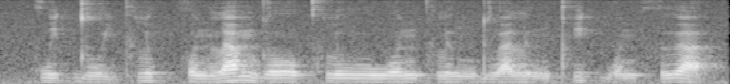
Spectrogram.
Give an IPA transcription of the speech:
k w i˦˥ t̚ d uː˨˩ j pʰ l u˥˩ k̚ h o˧ n l a˥˩ m d oː˧ kʰ l uː˧ w o˦˥ n pʰ l ɯ˩˦ ŋ d u˩˦ a̯ l ɯ˩˦ ŋ pʰ i˥˩ t̚ b o˩˦ n h ɯ˥˩ a̯

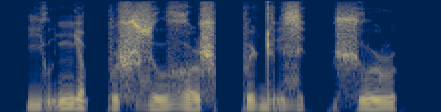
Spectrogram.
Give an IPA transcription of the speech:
j ṵ ɲ a pː u ʂ z u ɣ ɔ ʂ pː i ɖ ḭ z | ʃ u ɭ

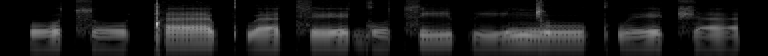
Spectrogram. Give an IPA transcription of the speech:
o˩˥ t͡s oː˩ ǃ æː˦˥ kʷʼ æ˩˥ t͡s eː˩˥ ɡ o˩ t͡s iː˦˥ p iː˩˥ ŋ͡ǀ uː˦˥ kʷʼ eː˩˥ t͡ʃ æ˩

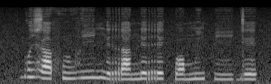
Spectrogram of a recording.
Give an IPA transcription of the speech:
ɡʷ i˦ ɣ a˨ f ũ˨ v iː˦ ŋ ɪ˨ r a˨ n ɪ˦ r e˦ ɡ͡b ɔ˨ m ĩ˦ k͡p iː˨ ɡ e˦

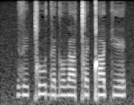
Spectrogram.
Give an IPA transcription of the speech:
z i ǀ u d ɛ d o ð a ǀ ɛ ǃ a kʲ e

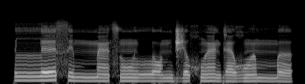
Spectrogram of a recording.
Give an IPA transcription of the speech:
lː ɛ s e mː æ̃ s õ lː ɔ n d͡ʒ ɐ χʷ æ̃ ɡ æ ʁʷ ɐ̃ mː ɐ

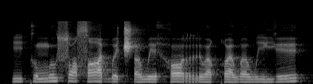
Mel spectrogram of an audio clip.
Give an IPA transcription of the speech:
i k ʊ m ʊ sʷ i sˤ ɛ ɓ ə t͡ʃʼ ʌ w ɪ h ɔ r ʊ qʷ ɛ w ʌ w i j ɪ

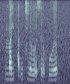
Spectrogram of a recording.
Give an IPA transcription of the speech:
m a˨˦ j h a̰˧˥ ŋ t͡ɕ ɨ̤˨˩ ə̯ l ṵ˧˨ ə̯ s ɨ̰˧˨ ə̯ f u˨˦ ə̯

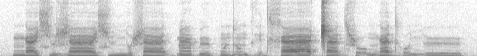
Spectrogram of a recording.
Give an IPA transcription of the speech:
ŋ æ ɕ ɯ ɮ æː ɕ y ɲ o ɬ æː d ɓ æ̃ ɓ øː p õ d õ ɡʱ e d x æː ǁ æː d ɬ oː ŋ æ dʱ oː ɲ øː

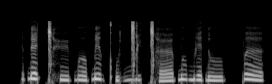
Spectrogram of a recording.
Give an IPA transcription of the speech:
ɗ ɛ˥ ǀʰ y˧ ɓ o˧ ɓ e˥˧ kʷʼ ə˧˩ ɡ͡ǀ i˥˧ ǀʰ œː˩˧ ɓ u˥ b e˥ ɗ uː˧ pː əː˥˧

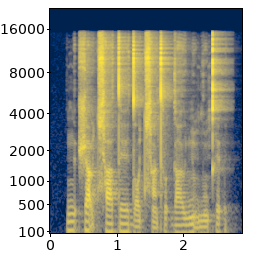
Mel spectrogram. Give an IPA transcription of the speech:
ŋ ɪ˦ ʔ ʃ a̰˦˨ ʊ̯ t͡ɕʰ ä˦ t e˦ ɪ̯ d ɔ˨ t͡ɕʰ ã˨ tʰ ʊ˦ ʔ ɡ a˦ ʊ̯ ɲ ũ˦˨ ɡ ũ˨ kʰ ɪ˦ ʔ

